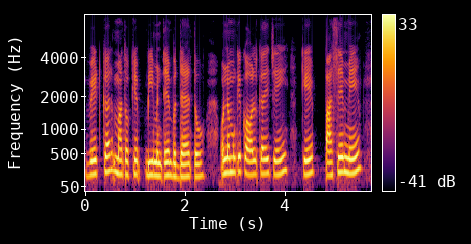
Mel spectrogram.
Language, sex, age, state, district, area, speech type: Sindhi, female, 30-45, Maharashtra, Thane, urban, spontaneous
